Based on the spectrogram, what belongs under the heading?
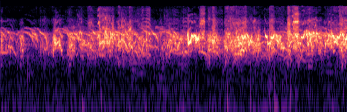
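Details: Budgerigars, the Australian parrot, in a dense run of warbling chatter: rapid squeaky, scratchy notes overlapping without pause, several birds calling together at steady loudness with a sharper chirp near the two-second mark.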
